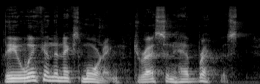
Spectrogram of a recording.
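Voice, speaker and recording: A man narrating a scripted radio drama with a husky voice. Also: medium pitch, expressive, fairly quick, a little mellow.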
